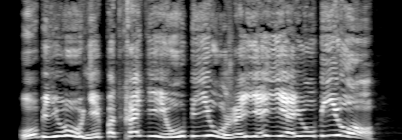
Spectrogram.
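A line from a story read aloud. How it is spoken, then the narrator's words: Shrieking. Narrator (Russian): визжал бес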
